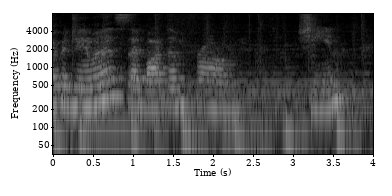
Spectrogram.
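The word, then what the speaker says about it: SHEIN: i bought them from sheen it's spelled as s h e i n it's she in and in um but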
